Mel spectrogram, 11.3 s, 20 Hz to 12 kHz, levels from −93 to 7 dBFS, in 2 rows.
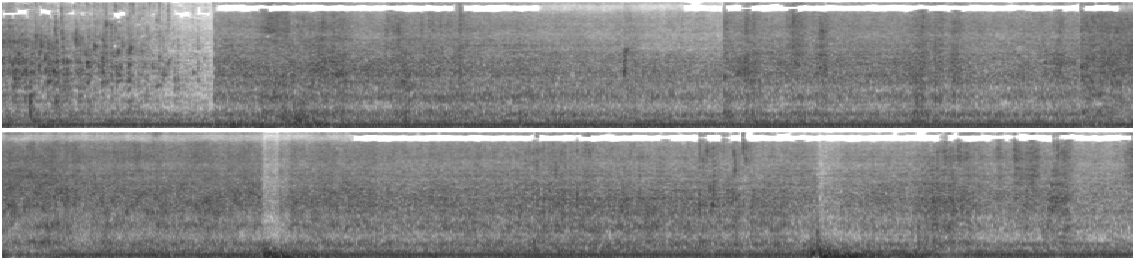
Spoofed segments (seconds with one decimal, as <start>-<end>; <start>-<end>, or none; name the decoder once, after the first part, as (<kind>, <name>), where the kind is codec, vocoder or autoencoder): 2.7-3.4 (codec, HILCodec); 5.6-7.4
